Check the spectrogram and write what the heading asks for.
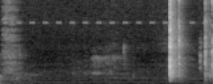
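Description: Quiet room tone, then one sharp click near the end followed by a couple of lighter clicks, from hands handling small hard parts.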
